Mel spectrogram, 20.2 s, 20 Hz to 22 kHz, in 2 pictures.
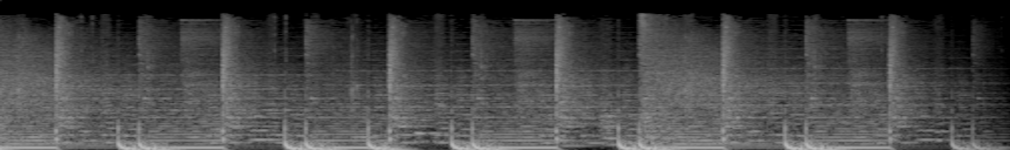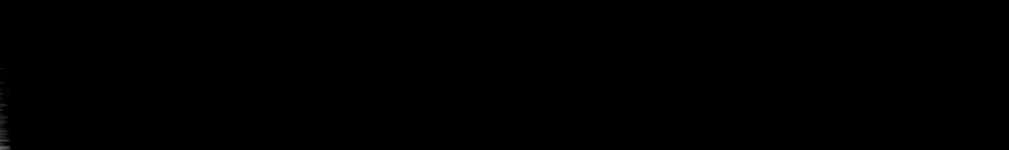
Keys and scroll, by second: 1.2 space.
